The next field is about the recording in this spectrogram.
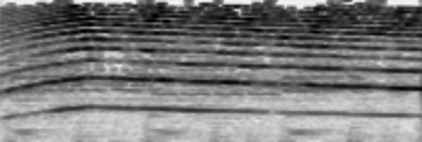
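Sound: ambulance siren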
